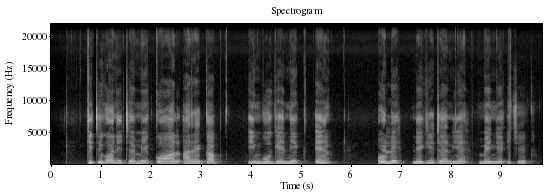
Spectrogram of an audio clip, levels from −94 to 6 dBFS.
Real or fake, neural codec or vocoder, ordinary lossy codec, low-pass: fake; vocoder, 44.1 kHz, 128 mel bands every 512 samples, BigVGAN v2; none; none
